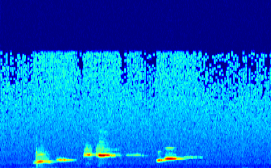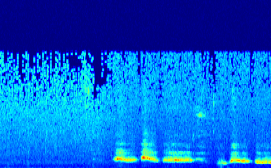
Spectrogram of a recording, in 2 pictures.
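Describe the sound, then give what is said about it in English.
Someone whistles a short, wandering tune, clear, in two phrases of rising and falling notes separated by a brief pause, with no talking. “Isn't it hard to whistle on demand?”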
